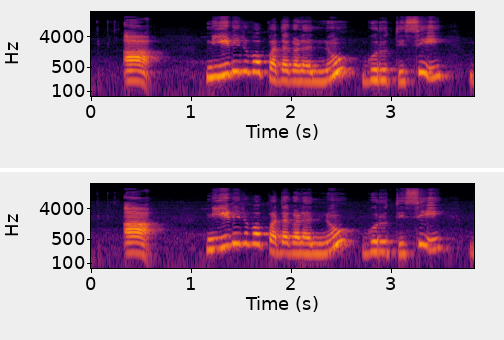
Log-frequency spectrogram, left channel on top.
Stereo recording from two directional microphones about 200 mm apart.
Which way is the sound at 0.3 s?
30° left (ahead or behind).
